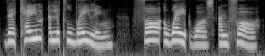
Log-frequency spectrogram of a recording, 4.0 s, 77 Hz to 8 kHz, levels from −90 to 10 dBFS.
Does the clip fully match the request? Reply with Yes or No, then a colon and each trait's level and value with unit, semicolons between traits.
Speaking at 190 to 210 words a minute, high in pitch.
No: average, 165 wpm; high, 240 Hz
